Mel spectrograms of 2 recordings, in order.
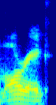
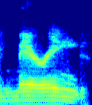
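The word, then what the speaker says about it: Moehrig: you ever notice that he would always say meringue like ing at the end and i was like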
